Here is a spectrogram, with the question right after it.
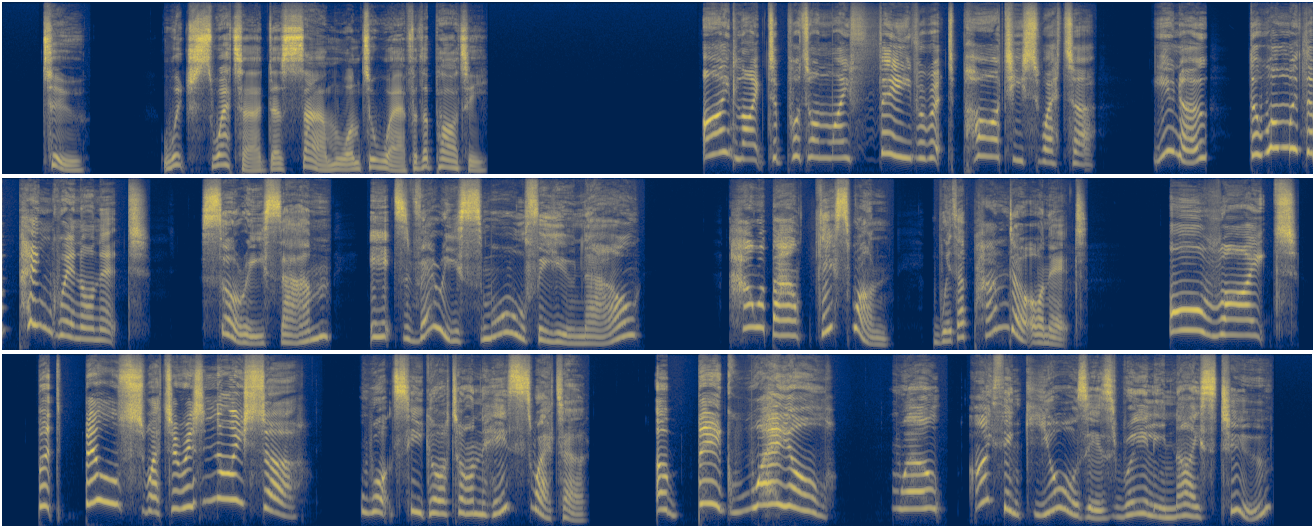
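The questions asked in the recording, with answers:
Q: Which sweater does Sam want to wear for the party?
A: The one with a panda on it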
